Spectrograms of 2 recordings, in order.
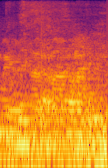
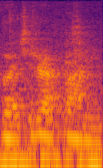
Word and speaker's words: Vajrapani: So normally in the text we read Om Vajrapani Humpe, right? But the Tibetans pronounce it as Om Benza.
